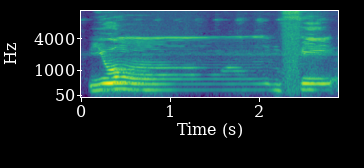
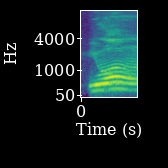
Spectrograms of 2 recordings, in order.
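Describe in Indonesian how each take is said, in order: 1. Mulut bergeser ke f setelah dengung sengau. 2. Mulut bergeser ke f selama dengung sengau. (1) "bukan gini" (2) "tapi yung nah gitu betul"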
